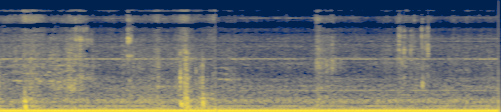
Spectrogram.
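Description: Steady low hum of an idling car engine, with a few short knocks and clatters of a tent bag and folding plastic crates being loaded into the car boot.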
